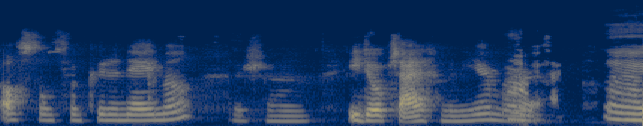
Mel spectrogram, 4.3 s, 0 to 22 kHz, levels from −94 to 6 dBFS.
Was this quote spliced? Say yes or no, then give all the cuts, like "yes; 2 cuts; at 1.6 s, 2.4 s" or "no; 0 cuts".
yes; 1 cut; at 1.5 s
